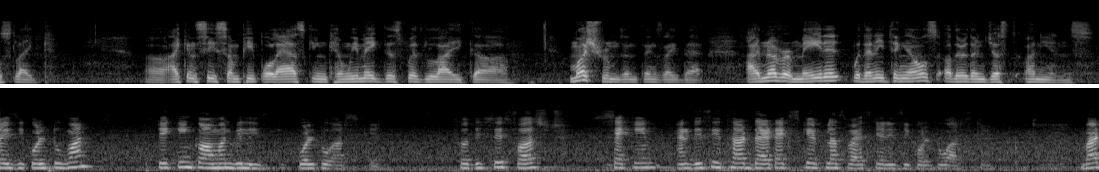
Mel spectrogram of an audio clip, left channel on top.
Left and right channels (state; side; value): different; both; correlation 0.01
